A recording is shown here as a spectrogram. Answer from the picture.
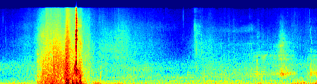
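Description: A tee shot with a driver: a short rising whoosh of the club through the air, ending in the sharp crack of the clubhead striking the ball, about a second and a half in.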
